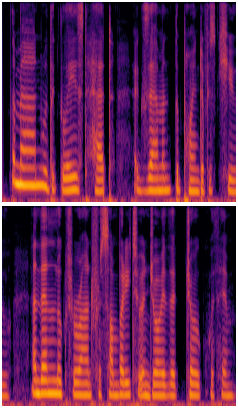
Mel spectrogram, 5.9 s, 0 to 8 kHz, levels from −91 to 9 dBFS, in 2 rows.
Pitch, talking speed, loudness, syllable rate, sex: 185 Hz, 245 wpm, -18 LUFS, 6.8 syllables/s, female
